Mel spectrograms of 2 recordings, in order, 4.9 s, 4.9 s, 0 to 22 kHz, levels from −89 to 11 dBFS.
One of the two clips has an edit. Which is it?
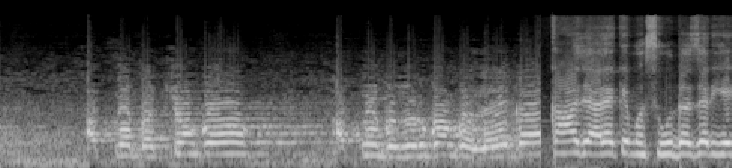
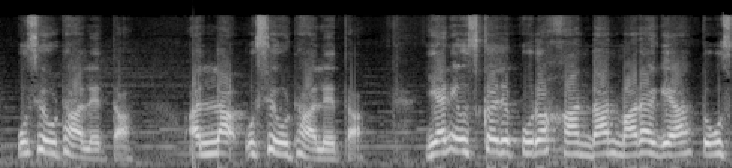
first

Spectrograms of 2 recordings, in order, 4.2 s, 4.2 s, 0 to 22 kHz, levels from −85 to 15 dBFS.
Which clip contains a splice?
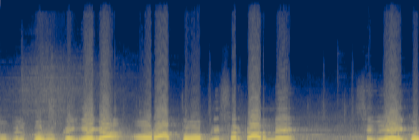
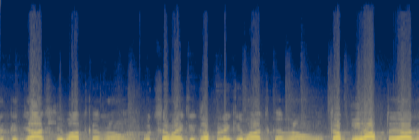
second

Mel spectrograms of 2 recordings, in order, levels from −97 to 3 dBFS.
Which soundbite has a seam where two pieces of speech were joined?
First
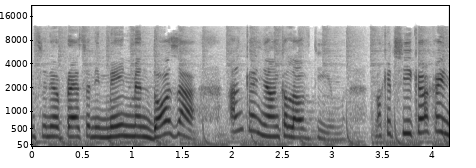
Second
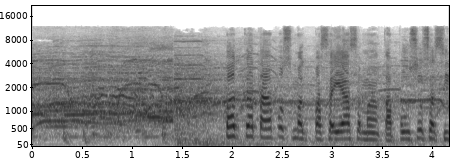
second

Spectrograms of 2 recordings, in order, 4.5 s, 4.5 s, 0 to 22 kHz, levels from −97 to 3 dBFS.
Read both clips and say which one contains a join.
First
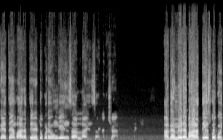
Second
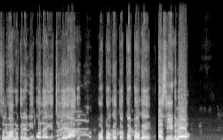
second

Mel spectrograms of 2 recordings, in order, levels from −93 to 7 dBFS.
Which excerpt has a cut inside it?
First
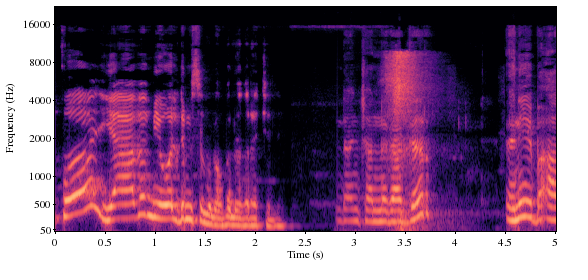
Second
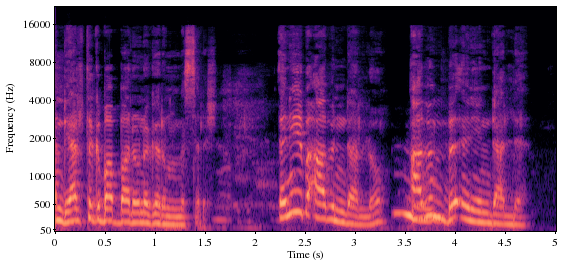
first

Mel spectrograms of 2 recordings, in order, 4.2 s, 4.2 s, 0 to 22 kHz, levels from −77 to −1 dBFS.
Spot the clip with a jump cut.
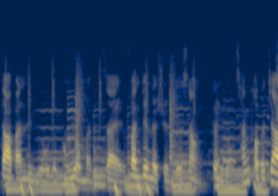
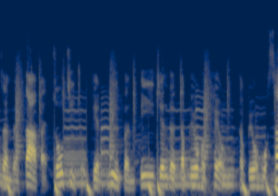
second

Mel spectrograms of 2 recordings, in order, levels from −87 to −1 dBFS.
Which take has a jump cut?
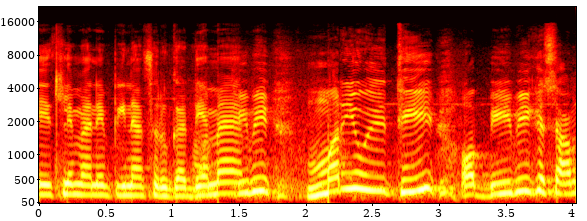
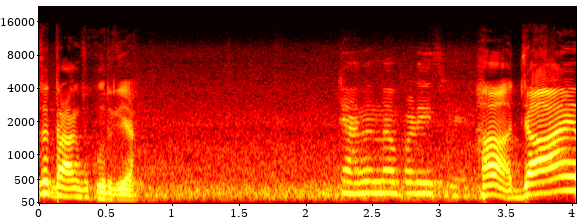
first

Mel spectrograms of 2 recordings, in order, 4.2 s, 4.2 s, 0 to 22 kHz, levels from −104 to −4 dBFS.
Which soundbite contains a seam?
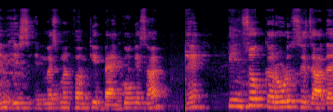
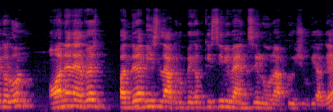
first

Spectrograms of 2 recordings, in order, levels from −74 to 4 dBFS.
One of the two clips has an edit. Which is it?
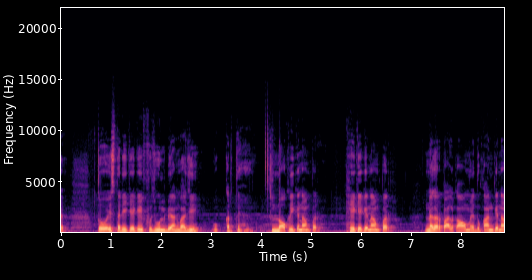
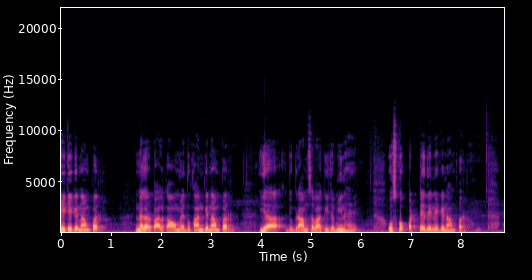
first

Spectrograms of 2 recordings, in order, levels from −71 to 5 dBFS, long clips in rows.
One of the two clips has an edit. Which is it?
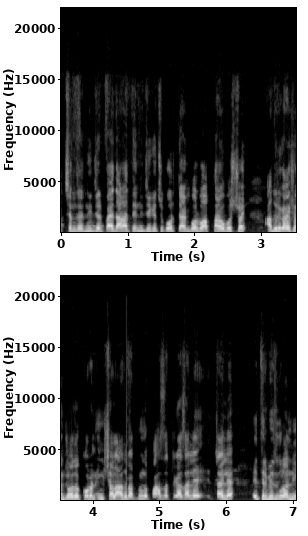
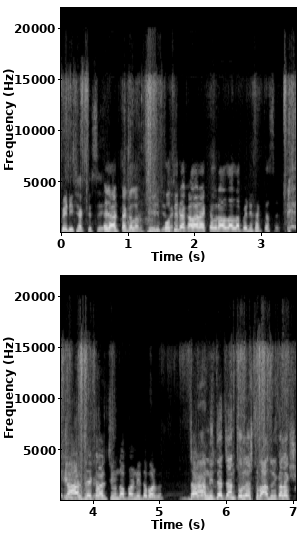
first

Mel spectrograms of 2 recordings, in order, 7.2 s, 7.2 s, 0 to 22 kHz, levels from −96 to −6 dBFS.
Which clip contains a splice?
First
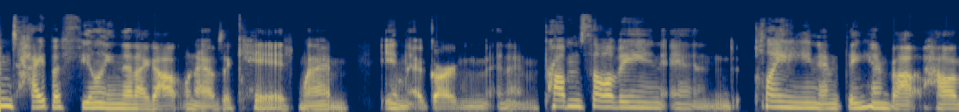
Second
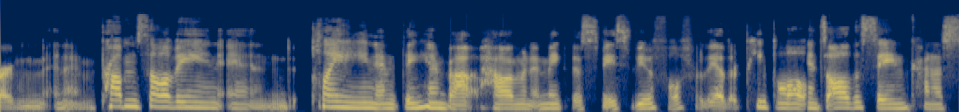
second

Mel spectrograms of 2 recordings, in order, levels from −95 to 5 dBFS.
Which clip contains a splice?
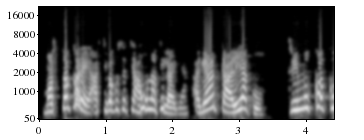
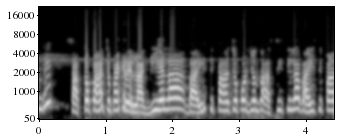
first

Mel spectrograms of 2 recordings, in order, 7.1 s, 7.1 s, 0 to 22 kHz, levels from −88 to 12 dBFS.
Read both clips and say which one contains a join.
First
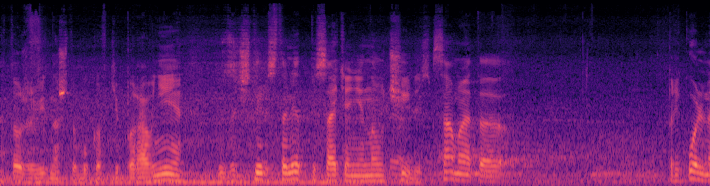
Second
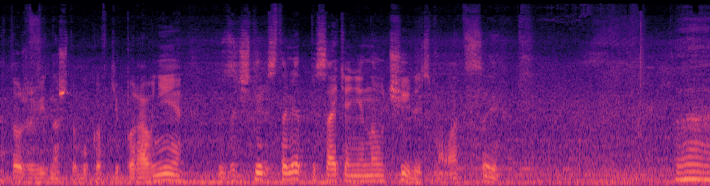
first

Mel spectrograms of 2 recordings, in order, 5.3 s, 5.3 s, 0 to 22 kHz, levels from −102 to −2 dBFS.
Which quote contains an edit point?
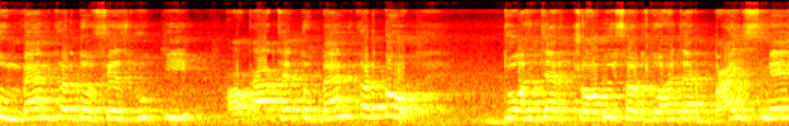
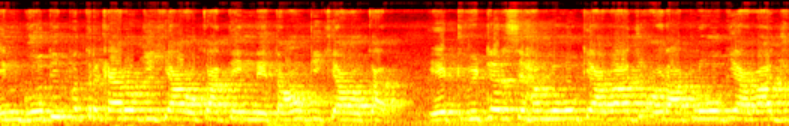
second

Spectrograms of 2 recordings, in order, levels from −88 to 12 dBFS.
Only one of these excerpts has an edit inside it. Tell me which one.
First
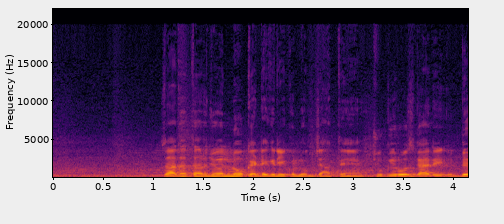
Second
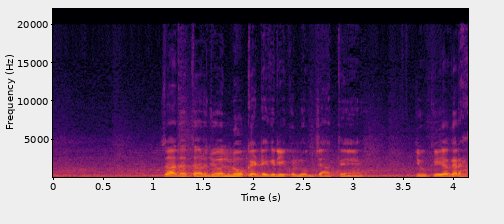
first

